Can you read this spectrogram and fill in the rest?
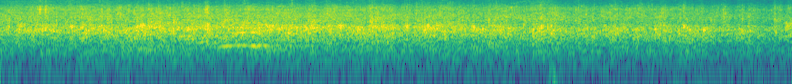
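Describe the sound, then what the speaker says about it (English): A crowd at an awards ceremony claps in a dense, even wash of applause that holds steady for several seconds, heard from a distance at low level with no one speaking over it. "Give them a round of applause."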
